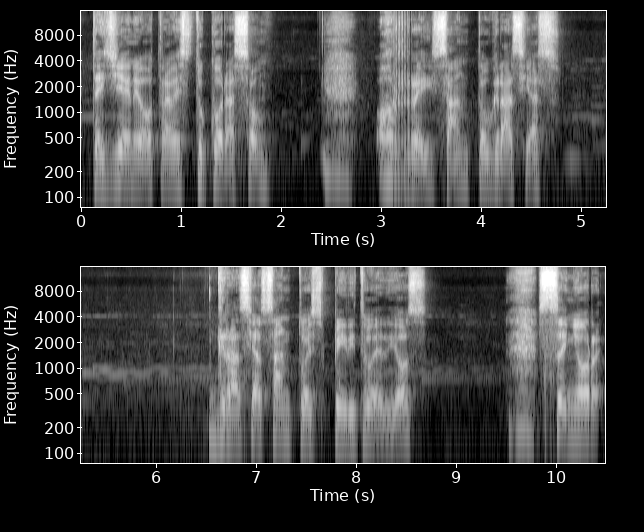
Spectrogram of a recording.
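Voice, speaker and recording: Fervent praying man, raised pitch. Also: darkish tone. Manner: fervent, constantly repeating "Señor" and "Rey Santo" between phrases. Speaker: prayer leader. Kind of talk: spoken congregational prayer.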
